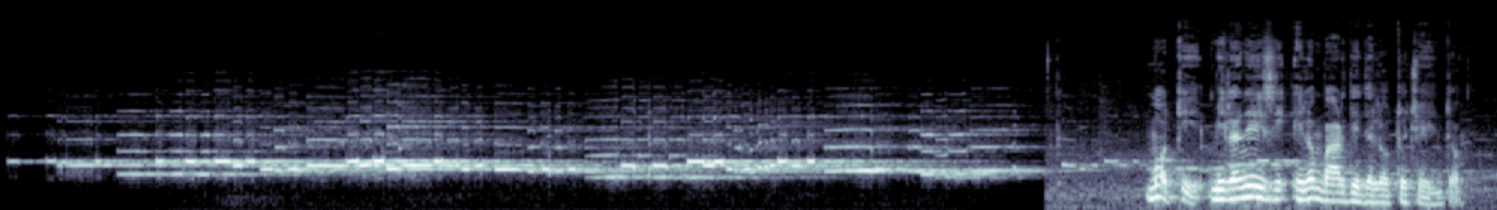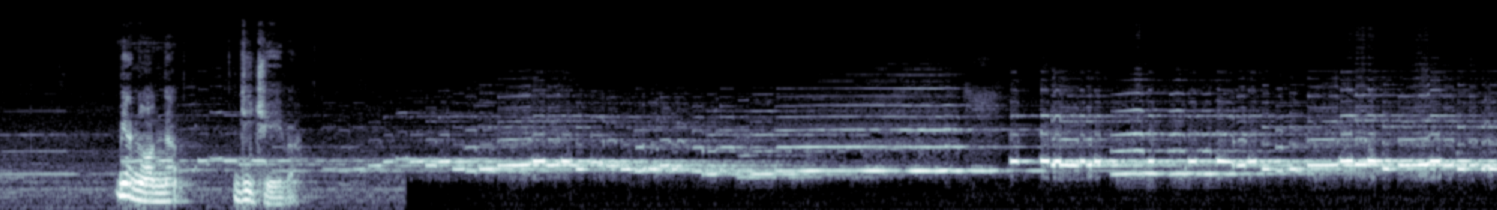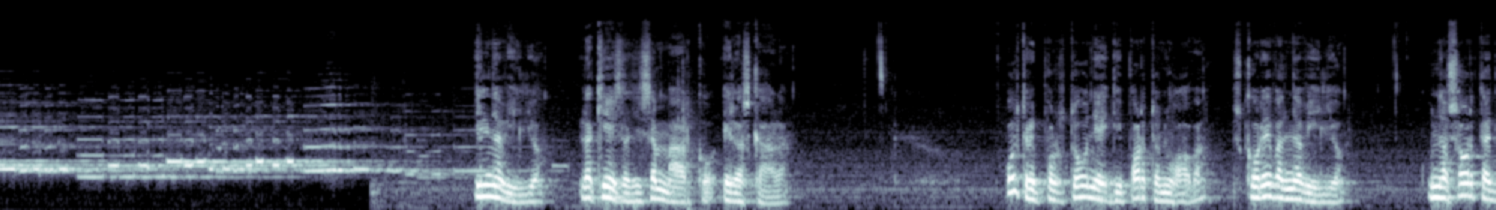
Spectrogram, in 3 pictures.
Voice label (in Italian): dialetto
